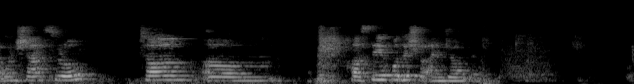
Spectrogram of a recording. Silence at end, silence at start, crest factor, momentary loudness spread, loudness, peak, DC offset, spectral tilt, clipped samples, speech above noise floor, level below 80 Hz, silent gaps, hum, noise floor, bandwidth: 0 s; 0 s; 18 dB; 21 LU; -32 LUFS; -14 dBFS; under 0.1%; -5.5 dB/octave; under 0.1%; 34 dB; -58 dBFS; none; none; -65 dBFS; 6.8 kHz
